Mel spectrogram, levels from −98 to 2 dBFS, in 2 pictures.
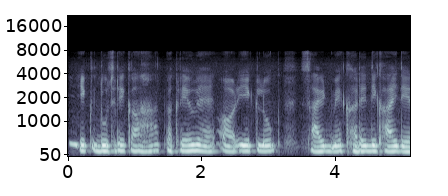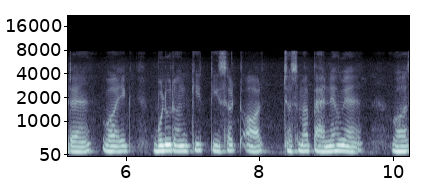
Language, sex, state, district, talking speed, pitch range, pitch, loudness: Hindi, female, Uttar Pradesh, Hamirpur, 170 wpm, 145-160 Hz, 155 Hz, -17 LUFS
